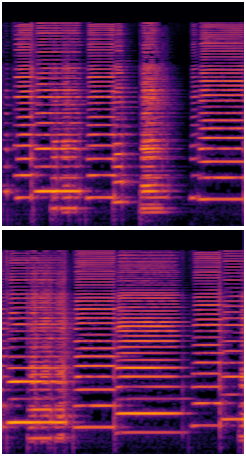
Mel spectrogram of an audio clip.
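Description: Hohner Erica diatonic button accordion playing a slow melody note by note, with a short break about two seconds in and a long held note near the end.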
